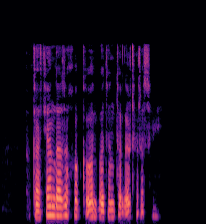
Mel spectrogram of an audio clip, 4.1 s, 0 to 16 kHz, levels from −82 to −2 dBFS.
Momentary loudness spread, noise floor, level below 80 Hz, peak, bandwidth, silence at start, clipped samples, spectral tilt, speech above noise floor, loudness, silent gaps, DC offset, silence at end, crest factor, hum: 12 LU; -89 dBFS; -72 dBFS; -8 dBFS; 8 kHz; 0.65 s; under 0.1%; -6 dB/octave; 64 dB; -26 LUFS; none; under 0.1%; 0.95 s; 18 dB; none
